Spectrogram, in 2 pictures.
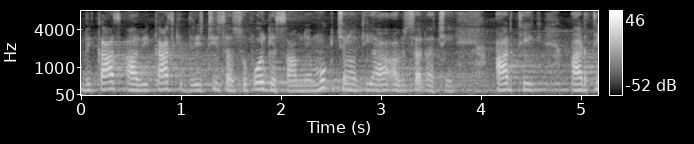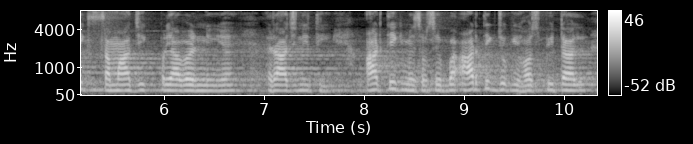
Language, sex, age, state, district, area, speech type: Maithili, female, 30-45, Bihar, Supaul, urban, spontaneous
